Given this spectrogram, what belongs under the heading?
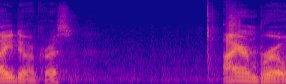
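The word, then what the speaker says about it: Irn-Bru: how you doing Chris iron Brew okay so that's how you say it uh Aries in the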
